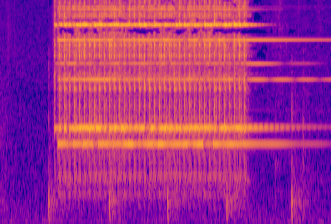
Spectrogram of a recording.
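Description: A telephone bell rings in one loud, continuous burst of about two seconds, bright and metallic, with soft thuds like footsteps underneath, before the receiver is picked up; no one speaks.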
